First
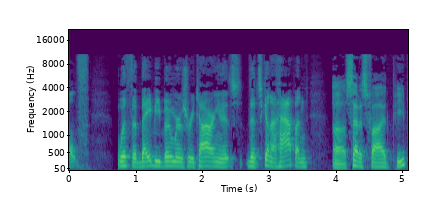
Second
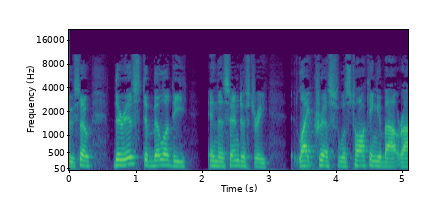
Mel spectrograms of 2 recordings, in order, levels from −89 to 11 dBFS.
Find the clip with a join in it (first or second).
first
